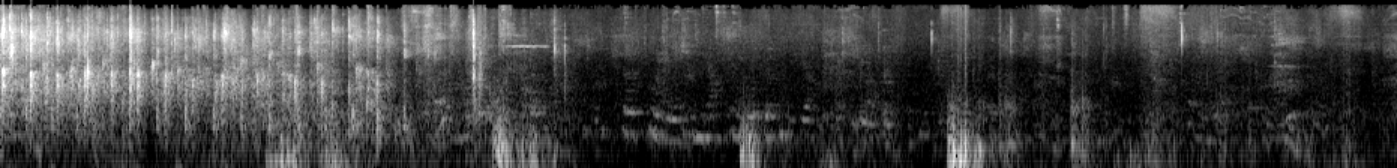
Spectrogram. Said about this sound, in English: Thank you very much. Can we give him a big clap, please?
